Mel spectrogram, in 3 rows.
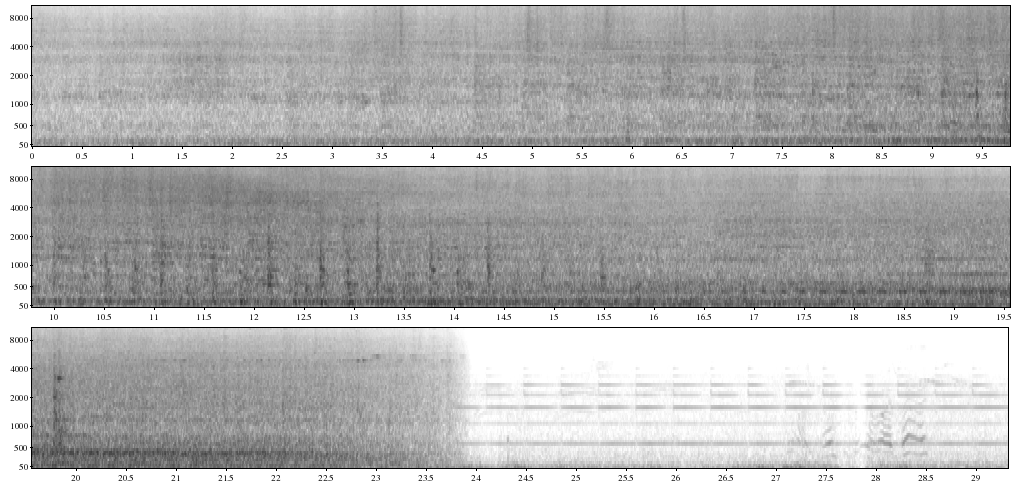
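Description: Steam locomotive R761 and the EMD diesel S313 behind it passing close by as the train pulls out, with the passenger cars rolling over the rails. The sound builds steadily to a peak and then cuts off abruptly near the end.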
